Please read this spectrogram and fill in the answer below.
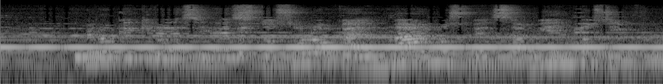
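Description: Hand-held brass singing bowl sustaining one steady ringing tone, kept going by the striker, over a soft voice.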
